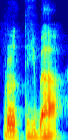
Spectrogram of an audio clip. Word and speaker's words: প্রতিভা: তা আমরা যদি দেখি প্রতিভা, আর তোমরা যখন রফলার উচ্চারণের একটা নিয়ম শিখো, যখন শব্দ শুরুতে রফলা আসলে এবং সেটা যদি অকারান্ত হয় তাহলে সেটা ও এর মতো উচ্চারিত হয়, ওকারের মতো উচ্চারিত হয়।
